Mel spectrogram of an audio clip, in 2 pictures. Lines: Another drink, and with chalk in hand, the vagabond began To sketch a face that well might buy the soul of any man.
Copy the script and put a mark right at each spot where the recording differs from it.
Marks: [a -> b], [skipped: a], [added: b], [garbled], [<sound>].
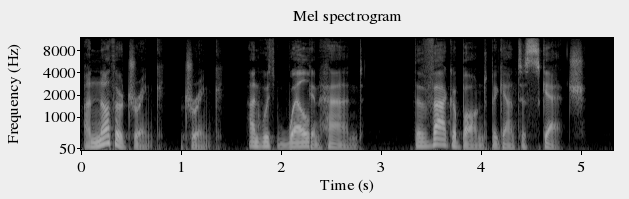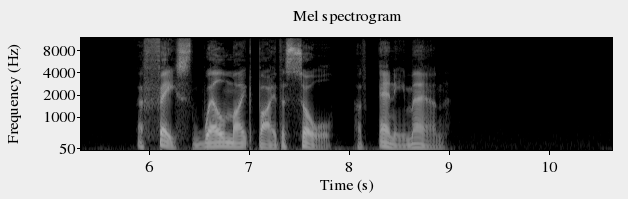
Another drink, [added: drink] and with [chalk -> well] in hand, the vagabond began To sketch a face [skipped: that] well might buy the soul of any man.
